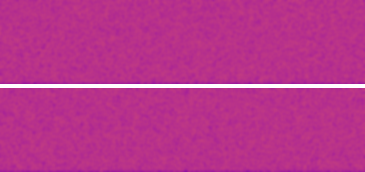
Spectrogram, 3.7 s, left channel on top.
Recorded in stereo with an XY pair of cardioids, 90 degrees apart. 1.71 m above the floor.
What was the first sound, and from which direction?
Only background noise.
